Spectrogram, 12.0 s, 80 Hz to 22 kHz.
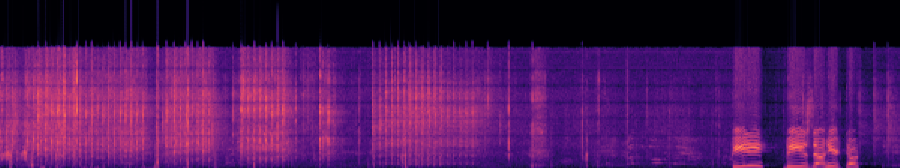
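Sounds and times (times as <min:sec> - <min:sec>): airsoft guns firing bursts: 0:00.4 - 0:06.5.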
